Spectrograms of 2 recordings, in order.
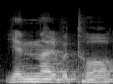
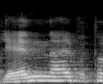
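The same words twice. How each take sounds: First: Drawn out slowly, 옛날부터 stretched as a calm lead-in; slow roundabout opening. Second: Said in the usual way. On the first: Shown as a demonstration. The wise woman opening to Joab slowly with 옛날부터. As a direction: ease into it the long way round. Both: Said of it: "쫙 돌려서 얘기하는 거예요".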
